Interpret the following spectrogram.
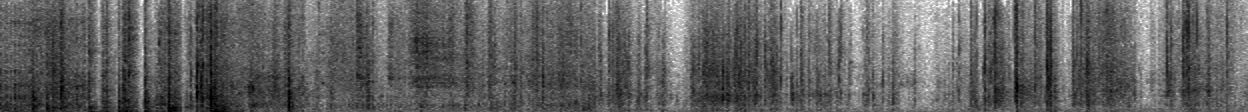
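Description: Box cutter slitting the packing tape on a cardboard shipping box, then the crinkle of plastic wrapping as a packaged plastic model lumber load is lifted out and handled. The sound is a steady crackle dotted with sharp ticks, with a quieter spell after the middle.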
